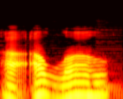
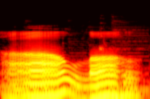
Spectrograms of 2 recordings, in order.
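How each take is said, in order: First: It starts with two separate short a vowels. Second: It starts with one drawn-out long a vowel. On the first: "sebenarnya a Allahu" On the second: "tapi dibacanya Allahu"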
